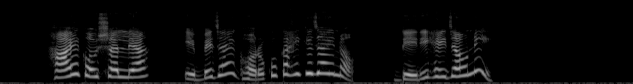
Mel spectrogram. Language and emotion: Odia, surprised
